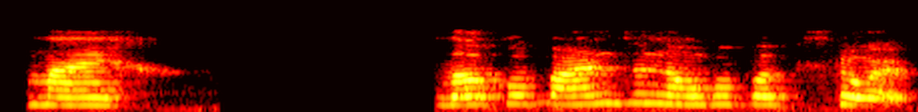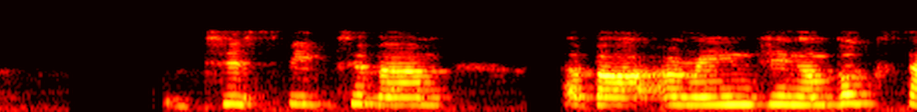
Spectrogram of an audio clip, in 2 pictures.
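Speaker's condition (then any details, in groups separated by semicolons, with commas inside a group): Cerebral palsy; congenital, prenatal car accident, uses wheelchair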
